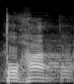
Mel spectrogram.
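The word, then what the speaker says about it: طه: nanti juga ada misalkan Toha Nah kalau Toha cuma dua harokat kalau Yasin Ia hanya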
